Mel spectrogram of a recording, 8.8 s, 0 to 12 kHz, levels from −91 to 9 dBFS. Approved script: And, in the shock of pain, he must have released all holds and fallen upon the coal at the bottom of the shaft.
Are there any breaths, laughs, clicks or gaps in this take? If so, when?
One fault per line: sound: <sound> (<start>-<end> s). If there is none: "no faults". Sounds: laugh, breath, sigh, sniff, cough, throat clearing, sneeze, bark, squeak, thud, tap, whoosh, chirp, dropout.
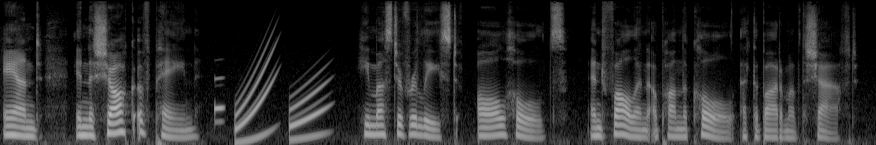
sound: chirp (2.1-3.4 s)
